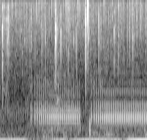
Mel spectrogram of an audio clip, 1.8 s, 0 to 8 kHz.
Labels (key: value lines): label: biophony, croak
recorder: SoundTrap 500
